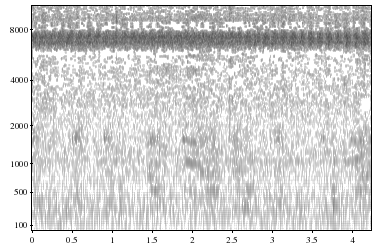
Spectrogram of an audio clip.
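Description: Night insects trilling in one steady, unbroken high-pitched chorus, like crickets.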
